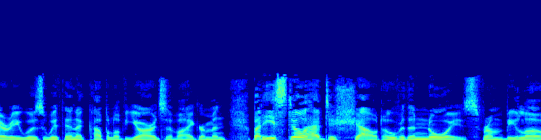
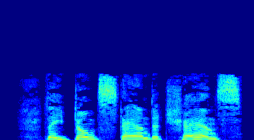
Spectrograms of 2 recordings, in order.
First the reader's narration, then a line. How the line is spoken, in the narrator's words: Ashbury hollered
